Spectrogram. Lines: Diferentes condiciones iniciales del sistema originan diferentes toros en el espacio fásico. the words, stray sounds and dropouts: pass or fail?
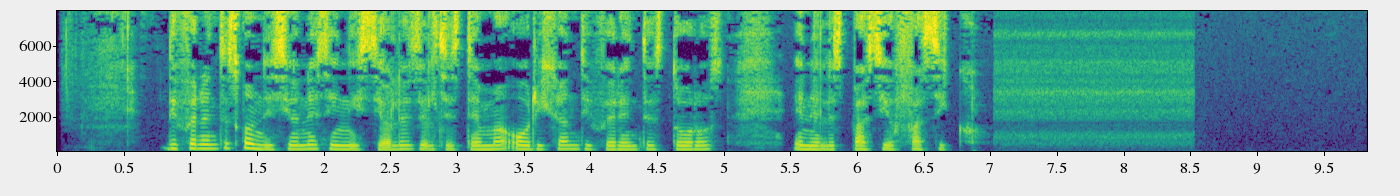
pass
